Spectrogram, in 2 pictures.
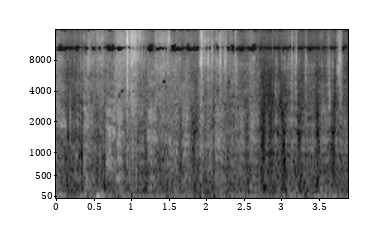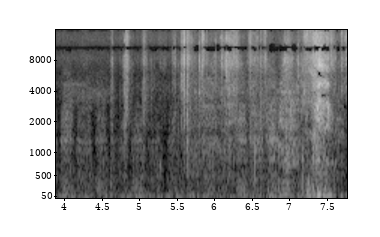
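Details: Ten-year-old Golden Retriever on its way to a field, panting steadily in quick breathy huffs repeated several times a second, with footsteps and outdoor rustling around it.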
